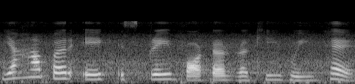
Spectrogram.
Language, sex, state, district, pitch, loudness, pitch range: Hindi, male, Madhya Pradesh, Katni, 230 Hz, -16 LUFS, 185-260 Hz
